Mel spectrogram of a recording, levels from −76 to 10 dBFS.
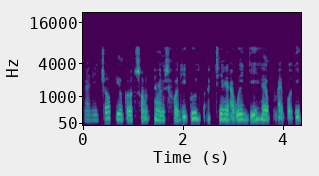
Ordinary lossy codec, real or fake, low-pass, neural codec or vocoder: none; real; 7.2 kHz; none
